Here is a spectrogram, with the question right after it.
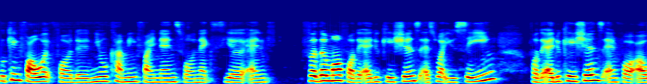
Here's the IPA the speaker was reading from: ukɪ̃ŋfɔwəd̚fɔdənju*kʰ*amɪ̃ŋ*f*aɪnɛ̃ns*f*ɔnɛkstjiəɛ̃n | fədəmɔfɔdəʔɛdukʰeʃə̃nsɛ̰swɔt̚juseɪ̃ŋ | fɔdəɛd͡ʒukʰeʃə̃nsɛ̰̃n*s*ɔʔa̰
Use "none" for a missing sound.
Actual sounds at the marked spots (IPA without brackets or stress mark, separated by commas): kʰ, f, f, f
